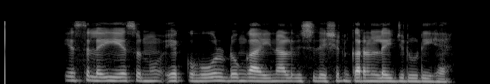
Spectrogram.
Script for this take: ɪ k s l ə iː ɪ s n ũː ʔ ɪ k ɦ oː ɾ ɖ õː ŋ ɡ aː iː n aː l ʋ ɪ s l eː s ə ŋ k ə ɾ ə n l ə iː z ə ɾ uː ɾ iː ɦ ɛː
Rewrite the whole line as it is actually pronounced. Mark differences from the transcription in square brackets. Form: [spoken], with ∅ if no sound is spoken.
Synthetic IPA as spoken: ɪ [∅] s l ə iː ɪ s n ũː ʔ ɪ k ɦ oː ɾ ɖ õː ŋ ɡ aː iː n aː l ʋ ɪ s l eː [ʃ] ə [n] k ə ɾ ə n l ə iː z ə ɾ uː ɾ iː ɦ ɛː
